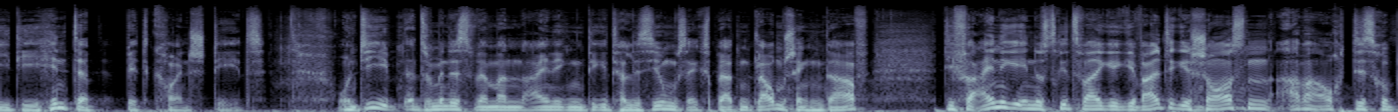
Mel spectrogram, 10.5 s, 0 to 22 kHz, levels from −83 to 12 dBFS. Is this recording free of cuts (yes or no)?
yes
